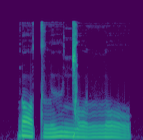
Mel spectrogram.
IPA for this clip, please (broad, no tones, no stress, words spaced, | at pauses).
ɾɔt lɨŋ͡ǀo lːo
